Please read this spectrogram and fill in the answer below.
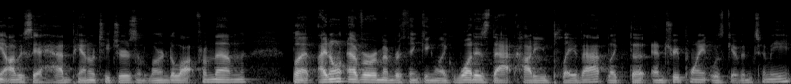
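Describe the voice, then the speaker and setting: In a very clean recording with a silent background, a man with a fairly low pitch speaks at a fairly quick pace. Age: 40s. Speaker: music director and voice teacher. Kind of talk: interview conversation.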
